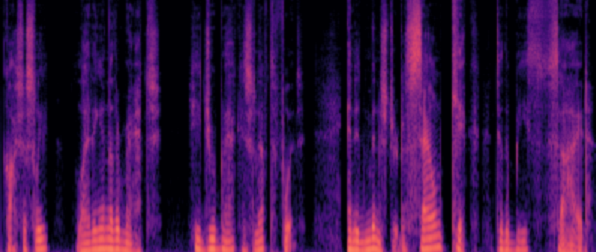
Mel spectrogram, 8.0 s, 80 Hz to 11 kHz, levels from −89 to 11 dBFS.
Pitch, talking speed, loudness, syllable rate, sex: 110 Hz, 145 wpm, -24 LUFS, 4.4 syllables/s, male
